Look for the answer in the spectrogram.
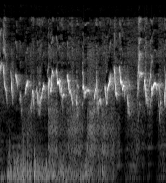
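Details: Three-year-old caged common iora in fast contest singing with doubled voice: a quick chain of sliding whistled notes, swooping up and down without pause, over a low rumbling background.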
